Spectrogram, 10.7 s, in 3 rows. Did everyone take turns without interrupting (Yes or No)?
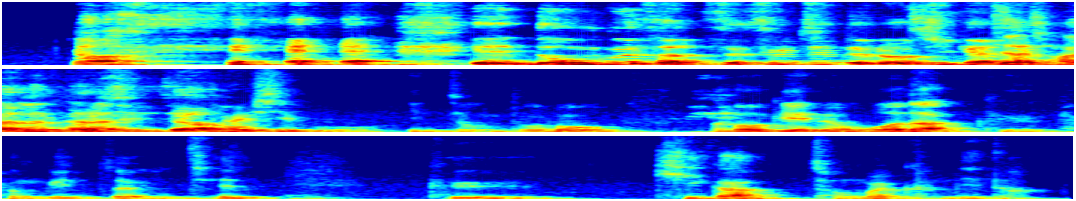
No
